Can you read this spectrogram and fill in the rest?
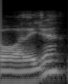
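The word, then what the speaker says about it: Padilla: And this is Leonardo Oadilla, which rhymes with quesadilla.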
